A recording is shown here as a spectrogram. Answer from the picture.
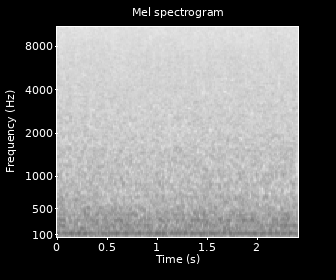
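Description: Steady background hiss with a constant low hum: room tone, with no distinct event.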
